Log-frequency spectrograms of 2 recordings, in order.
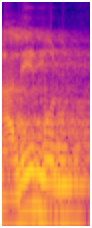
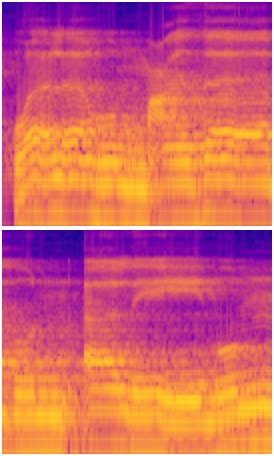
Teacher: Itu supaya mudah untuk dibaca bahwa tanwin di situ ketika bertemu dengan huruf ba maka berubah tanwinnya itu yang tadinya punya nun ya berubah menjadi huruf mim. Jadi cara membacanya walahum azabun alimum bima ya bukan alimun tapi walahum azabun alimum ya. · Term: iqlab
